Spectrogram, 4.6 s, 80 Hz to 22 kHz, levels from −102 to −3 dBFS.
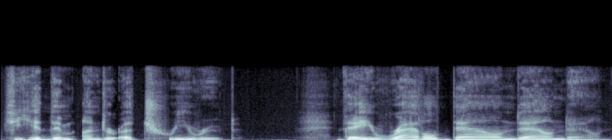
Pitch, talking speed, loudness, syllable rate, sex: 145 Hz, 155 wpm, -16 LUFS, 3.8 syllables/s, male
